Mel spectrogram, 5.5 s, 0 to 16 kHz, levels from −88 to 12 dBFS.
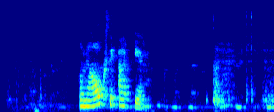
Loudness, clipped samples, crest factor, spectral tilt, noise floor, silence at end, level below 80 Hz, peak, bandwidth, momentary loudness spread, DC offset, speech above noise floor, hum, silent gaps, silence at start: -32 LUFS; under 0.1%; 22 dB; -8.5 dB/octave; -72 dBFS; 0 s; -70 dBFS; -14 dBFS; 9.4 kHz; 24 LU; under 0.1%; 42 dB; none; none; 0.7 s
